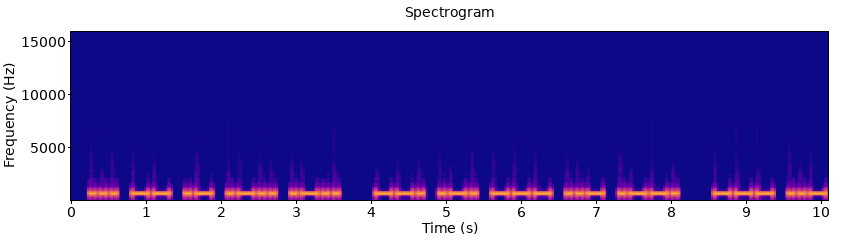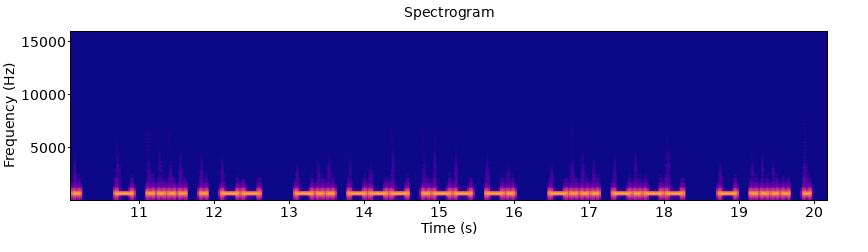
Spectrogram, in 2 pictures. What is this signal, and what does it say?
Morse code, heard as a keyed tone, about 17 wpm, 700 Hz. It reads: SMALL GROUP OF THEM DOWN BY THE
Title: Sentences from Top 1000 Words - Review Part 1 - 17wpm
